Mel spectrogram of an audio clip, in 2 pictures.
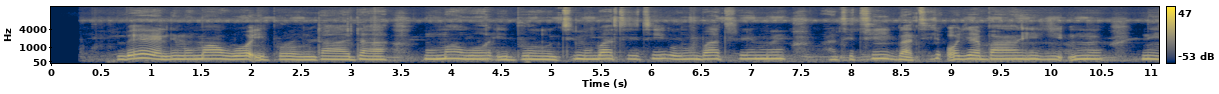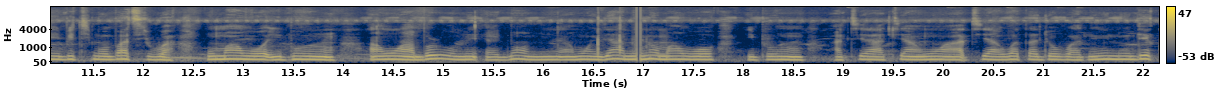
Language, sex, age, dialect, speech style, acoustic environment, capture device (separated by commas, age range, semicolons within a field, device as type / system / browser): Yoruba, male, 18-24, Nigeria - Lagos Yoruba, happy; anxious; excited; focused, nature; silence, mobile / Linux / Chrome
